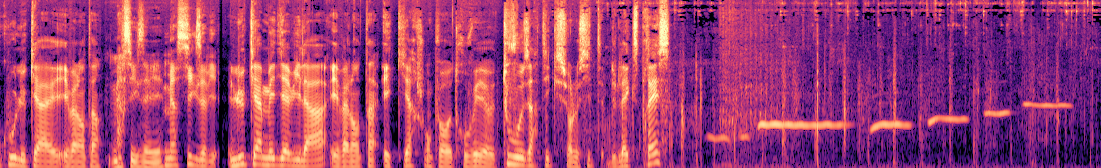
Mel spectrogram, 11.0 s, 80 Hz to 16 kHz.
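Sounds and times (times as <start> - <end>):
speech: 0.0 - 7.4
horse hooves clip-clopping at a walking pace: 4.5 - 11.0
person whistling a simple tune: 7.1 - 11.0.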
